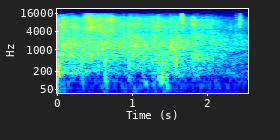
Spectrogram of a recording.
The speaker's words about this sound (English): You can clap again if you want to.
